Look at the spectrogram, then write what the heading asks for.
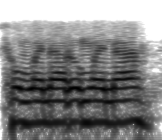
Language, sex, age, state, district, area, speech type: Bodo, male, 45-60, Assam, Baksa, rural, conversation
